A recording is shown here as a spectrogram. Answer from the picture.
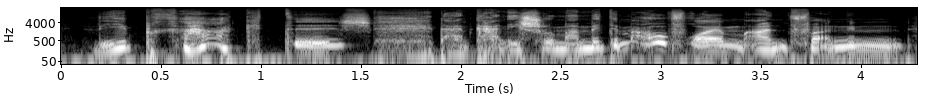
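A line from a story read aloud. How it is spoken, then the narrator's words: Giggled. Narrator (German): kicherte Krummel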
